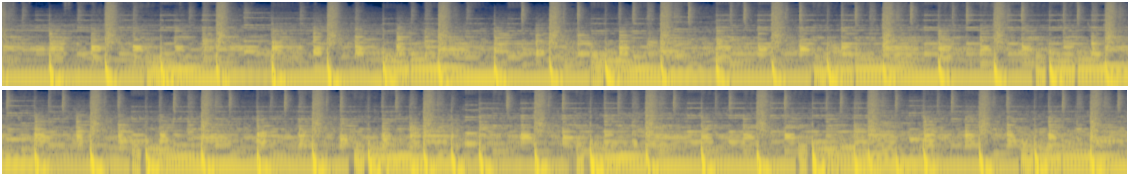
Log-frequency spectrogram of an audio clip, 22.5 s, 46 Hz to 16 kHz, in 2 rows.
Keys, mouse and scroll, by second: 0.5 click, 1.9-2.4 drag, 2.9 drag, 6.1 click, 7.2 click, 8.3-8.9 scroll up 1, 8.9-9.8 scroll down 2, 9.8-11.2 scroll up 1, 11.2 click, 12.5-15.5 middle drag, 18.2 click, 19.1-20.1 scroll down 2, 20.1-22.5 middle drag.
